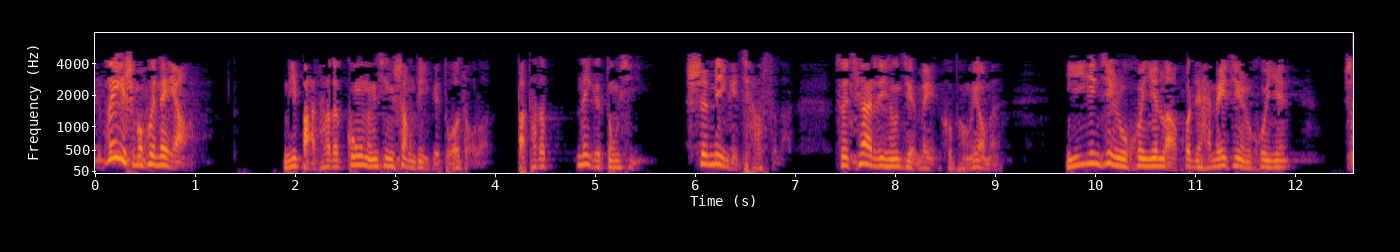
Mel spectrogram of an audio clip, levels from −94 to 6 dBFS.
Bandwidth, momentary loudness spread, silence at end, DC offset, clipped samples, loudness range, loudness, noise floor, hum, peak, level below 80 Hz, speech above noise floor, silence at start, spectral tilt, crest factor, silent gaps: 5.6 kHz; 12 LU; 0 s; under 0.1%; under 0.1%; 3 LU; -25 LUFS; -68 dBFS; none; -4 dBFS; -54 dBFS; 43 dB; 0 s; -10.5 dB/octave; 22 dB; 1.61-1.76 s, 4.16-4.22 s, 5.77-5.85 s, 9.66-9.70 s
